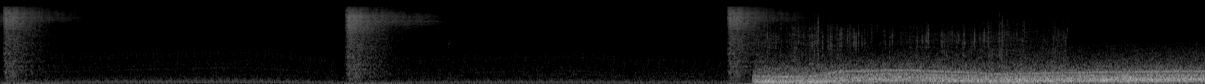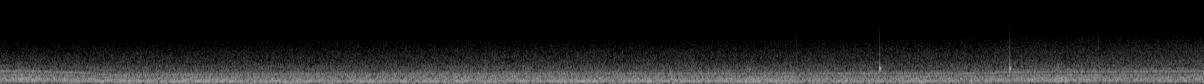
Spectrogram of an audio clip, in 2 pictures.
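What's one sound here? A bus engine drones steadily, growing louder partway through.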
